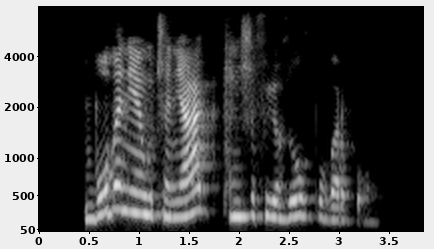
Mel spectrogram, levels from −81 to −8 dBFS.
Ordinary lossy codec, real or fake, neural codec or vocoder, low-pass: none; fake; codec, 24 kHz, 1.2 kbps, DualCodec; 7.2 kHz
